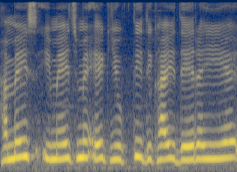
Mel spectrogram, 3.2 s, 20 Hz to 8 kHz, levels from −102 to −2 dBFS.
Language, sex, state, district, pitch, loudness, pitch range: Hindi, female, Bihar, East Champaran, 255 Hz, -15 LUFS, 240-275 Hz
